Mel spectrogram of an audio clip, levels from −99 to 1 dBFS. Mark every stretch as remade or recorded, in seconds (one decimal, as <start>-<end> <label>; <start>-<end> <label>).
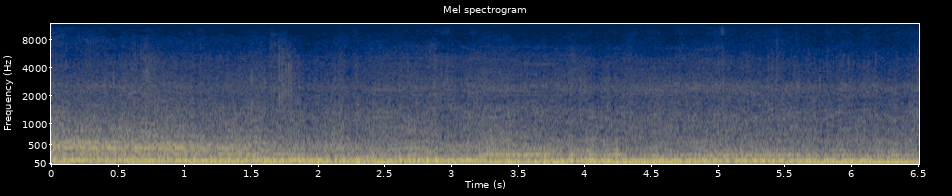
0.0-2.3 recorded; 2.3-5.0 remade; 5.0-6.5 recorded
